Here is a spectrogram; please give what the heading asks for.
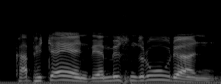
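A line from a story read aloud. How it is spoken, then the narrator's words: Grandmother calling out. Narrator (German): ruft Matrose Oma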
